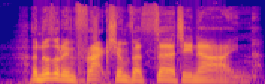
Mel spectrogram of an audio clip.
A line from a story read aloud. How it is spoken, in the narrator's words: he sneered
